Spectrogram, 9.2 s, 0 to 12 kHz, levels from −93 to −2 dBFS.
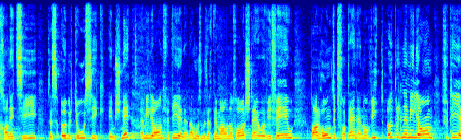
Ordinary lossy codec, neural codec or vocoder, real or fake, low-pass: none; none; real; none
